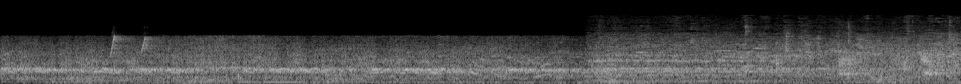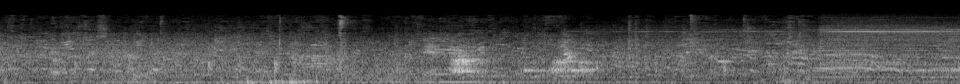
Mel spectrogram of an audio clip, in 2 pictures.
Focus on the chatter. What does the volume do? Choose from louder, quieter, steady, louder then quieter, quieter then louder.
steady.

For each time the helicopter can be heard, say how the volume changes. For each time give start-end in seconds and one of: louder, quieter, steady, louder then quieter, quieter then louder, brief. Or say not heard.
15.1-19.1 louder.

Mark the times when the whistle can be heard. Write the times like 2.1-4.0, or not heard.
not heard.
